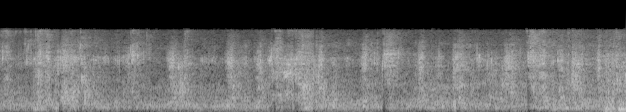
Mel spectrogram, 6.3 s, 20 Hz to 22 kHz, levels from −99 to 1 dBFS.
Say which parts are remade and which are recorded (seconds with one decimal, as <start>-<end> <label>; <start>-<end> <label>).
0.0-6.3 recorded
